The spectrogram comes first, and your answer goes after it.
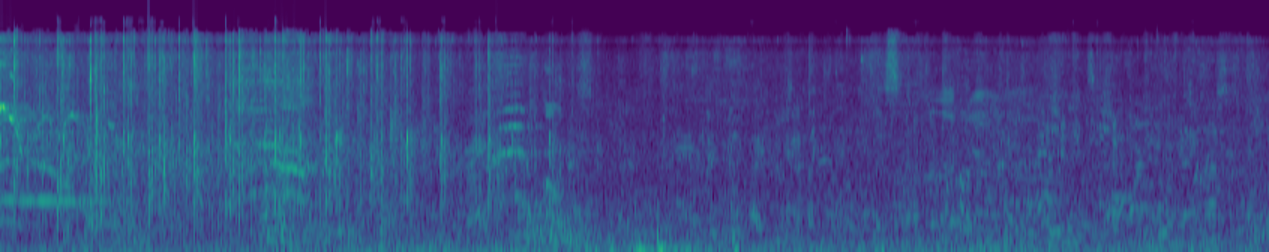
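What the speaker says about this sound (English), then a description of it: "Let's do one more round of applause and we'll get started." An outdoor screening audience applauds after a Q&A for the film Suburbia, with scattered claps, cheers and crowd chatter that ease into a steady murmur of voices.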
